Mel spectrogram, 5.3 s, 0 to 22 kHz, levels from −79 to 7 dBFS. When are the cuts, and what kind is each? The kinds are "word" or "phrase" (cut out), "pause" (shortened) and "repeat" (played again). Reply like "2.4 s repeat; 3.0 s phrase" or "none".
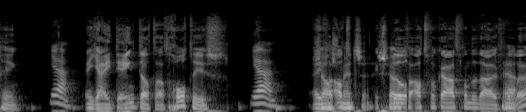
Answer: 4.1 s word

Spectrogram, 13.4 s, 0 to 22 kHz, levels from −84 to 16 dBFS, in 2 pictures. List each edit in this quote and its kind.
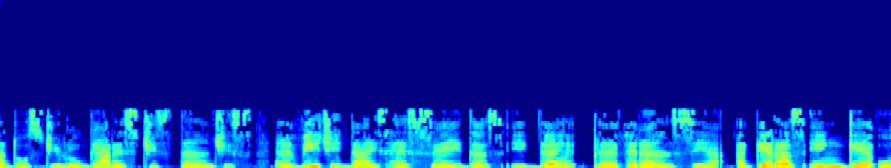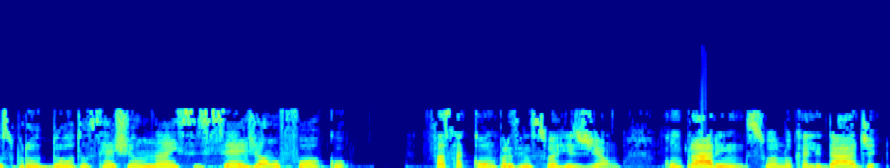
none

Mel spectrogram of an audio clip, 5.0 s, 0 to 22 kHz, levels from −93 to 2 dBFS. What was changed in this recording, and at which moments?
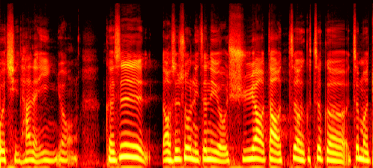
none

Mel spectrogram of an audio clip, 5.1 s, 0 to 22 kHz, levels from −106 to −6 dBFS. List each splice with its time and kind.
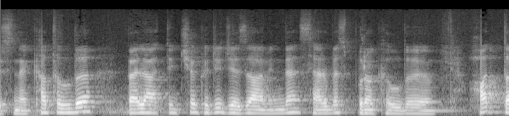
none

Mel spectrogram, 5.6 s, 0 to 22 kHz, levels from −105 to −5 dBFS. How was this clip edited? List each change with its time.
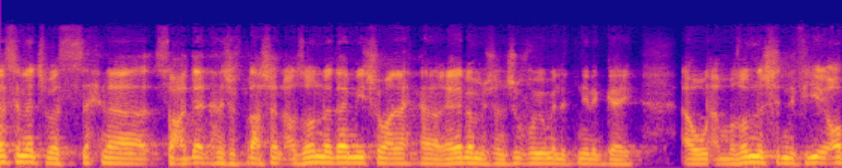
1.6 s word; 4.7 s word

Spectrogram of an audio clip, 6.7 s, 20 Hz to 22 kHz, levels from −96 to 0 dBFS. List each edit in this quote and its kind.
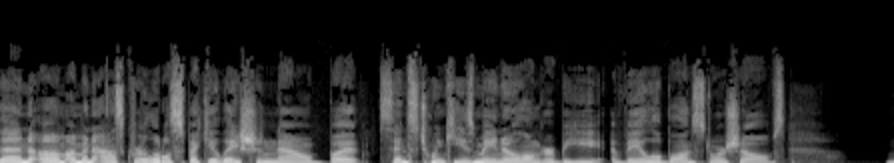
2.8 s pause

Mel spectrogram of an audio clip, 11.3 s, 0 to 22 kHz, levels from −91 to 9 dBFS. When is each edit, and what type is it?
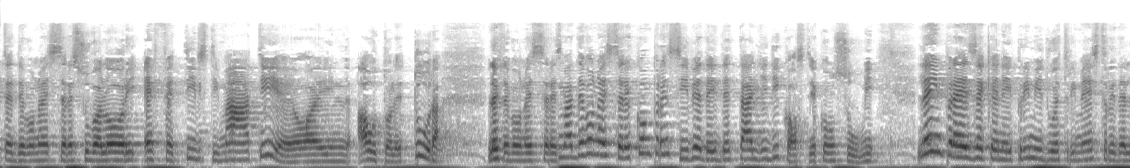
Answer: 2.0 s phrase; 5.0 s phrase; 5.6 s word

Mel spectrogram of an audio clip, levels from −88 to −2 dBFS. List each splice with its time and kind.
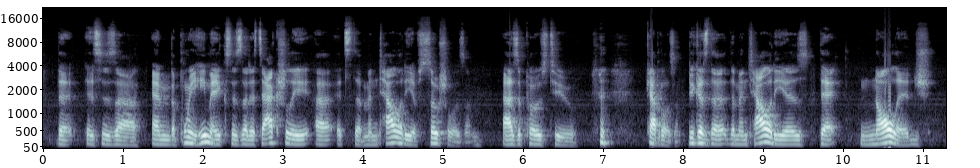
1.3 s pause; 5.6 s pause; 8.0 s pause; 9.6 s pause

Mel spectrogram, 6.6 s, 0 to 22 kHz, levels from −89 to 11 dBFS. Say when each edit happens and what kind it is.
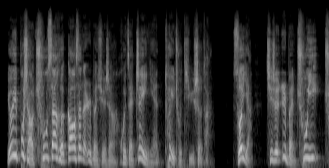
none

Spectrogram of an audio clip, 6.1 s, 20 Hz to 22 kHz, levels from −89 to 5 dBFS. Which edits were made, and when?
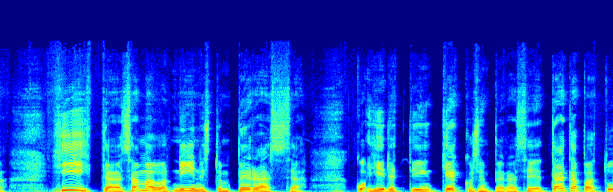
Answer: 1.7 s phrase; 3.7 s word

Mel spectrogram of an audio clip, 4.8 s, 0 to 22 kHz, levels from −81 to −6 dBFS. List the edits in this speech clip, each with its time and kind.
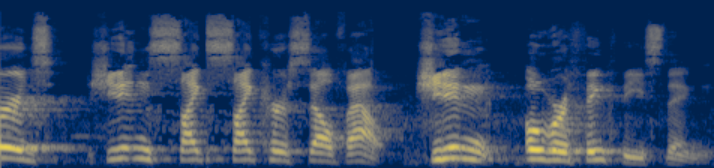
1.4 s repeat; 2.7 s pause

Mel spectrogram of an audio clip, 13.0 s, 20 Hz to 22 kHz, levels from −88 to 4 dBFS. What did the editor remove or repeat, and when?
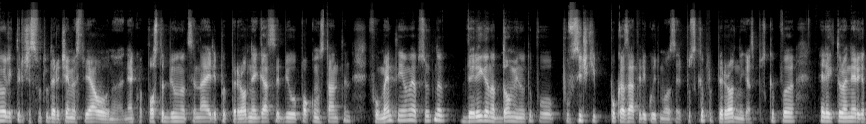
none

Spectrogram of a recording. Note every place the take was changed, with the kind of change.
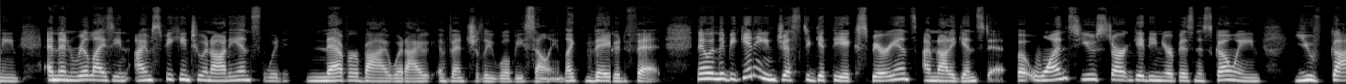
2.6 s word; 6.1 s phrase

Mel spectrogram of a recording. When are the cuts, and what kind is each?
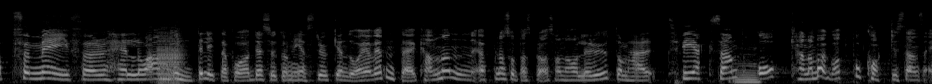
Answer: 1.7 s word

